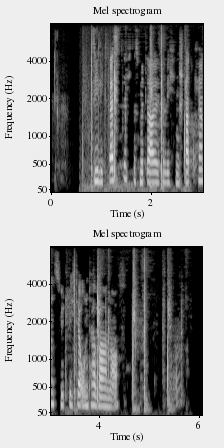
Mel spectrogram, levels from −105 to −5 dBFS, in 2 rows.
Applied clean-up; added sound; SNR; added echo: classical method Wiener filter.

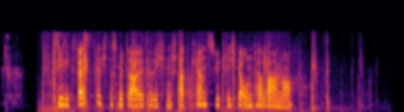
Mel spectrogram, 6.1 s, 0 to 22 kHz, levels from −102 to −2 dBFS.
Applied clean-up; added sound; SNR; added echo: neural mask model RNNoise.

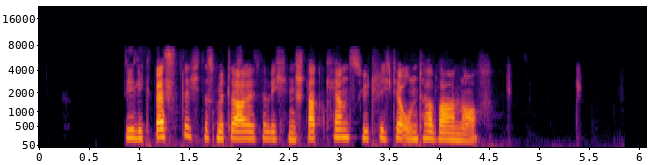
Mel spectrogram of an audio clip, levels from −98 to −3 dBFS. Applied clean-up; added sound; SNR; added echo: neural mask model DeepFilterNet 3.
